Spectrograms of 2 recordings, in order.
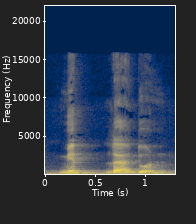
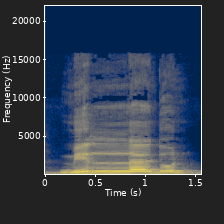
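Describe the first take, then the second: First: The n is pronounced clearly before the l. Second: The n merges fully into the following l. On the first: The speaker calls it wrong. "tidak boleh dibaca idhar qamariyah" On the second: The speaker calls it right. "tapi harus idgham"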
